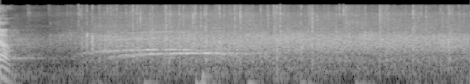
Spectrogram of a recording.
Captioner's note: audience applauding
